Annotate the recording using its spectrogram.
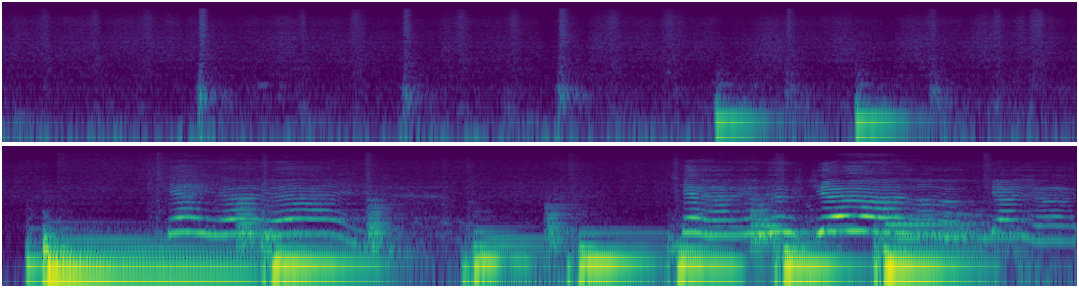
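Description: Live jazz quartet: a quiet stretch of soft, regular taps, two plucked upright-bass notes, then about halfway through the band comes in loudly with walking upright bass, piano chords and a woman's voice singing long notes that bend in pitch.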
